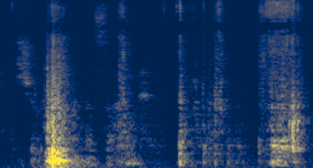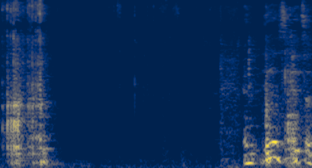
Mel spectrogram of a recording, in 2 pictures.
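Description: A single heavy thump as the boxy air fryer is set down and shifted on the table, followed by a few short bursts of scraping and rustling from handling the unit and its packaging.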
